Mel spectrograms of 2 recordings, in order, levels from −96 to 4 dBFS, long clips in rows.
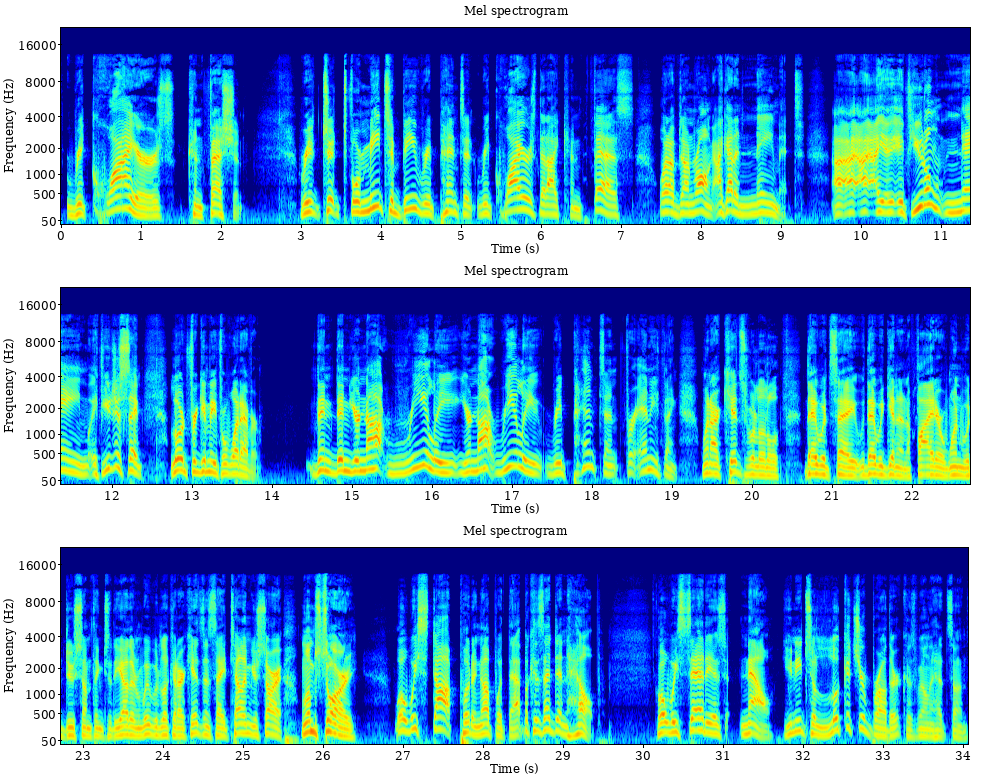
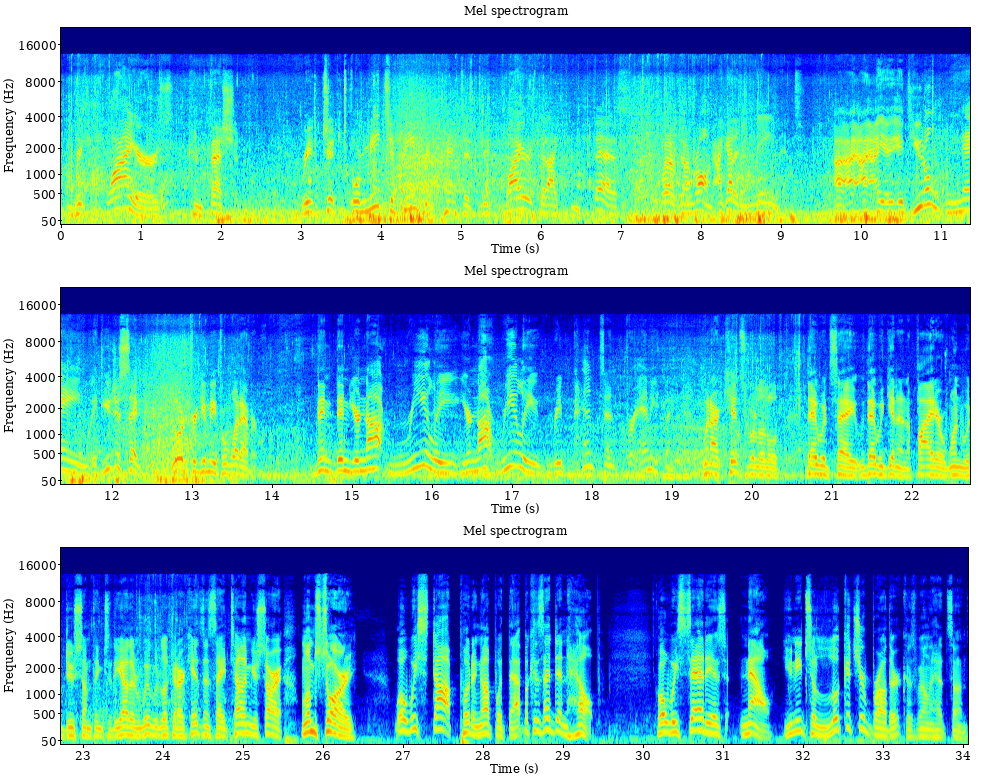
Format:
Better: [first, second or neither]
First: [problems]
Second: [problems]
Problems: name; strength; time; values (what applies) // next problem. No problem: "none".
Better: first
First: none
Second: rain or running water; loud; throughout; 4 dB below the speech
